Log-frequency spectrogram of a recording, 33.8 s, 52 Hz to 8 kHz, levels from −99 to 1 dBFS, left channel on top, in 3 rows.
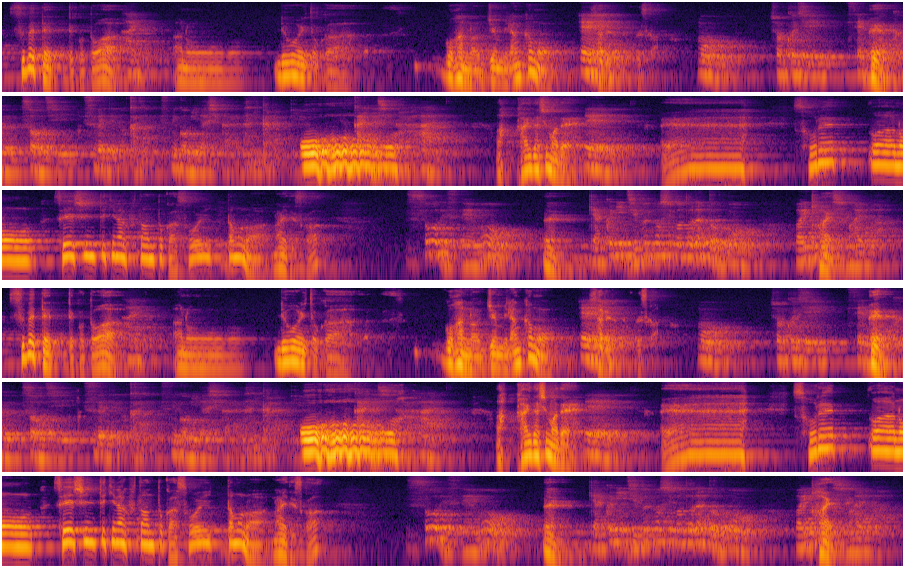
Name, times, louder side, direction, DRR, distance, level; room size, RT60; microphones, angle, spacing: voice 1, 0.1-0.6 1.1-1.5 2.1-3.0 3.4-4.4 5.4-6.9 7.9-8.2 10.8-11.1 15.0-16.2 17.4-18.5 19.5-20.6 21.2-21.7 22.1-22.9 23.2-26.5 29.3-29.7 32.7-32.9, right 2 dB, 55° right, 12 dB, 0.8 m, -23 dB
voice 2, 7.2-7.7 8.7-9.0 9.6-10.3 10.6-15.1 15.7-16.7 18.5-19.2 25.2-25.4 26.8-26.9 27.6-28.9 29.1-29.2 29.6-33.6, equal, 15° left, -1 dB, 6.5 m, -34 dB
22.5 x 19.0 x 7.5 m, 1.4 s
head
